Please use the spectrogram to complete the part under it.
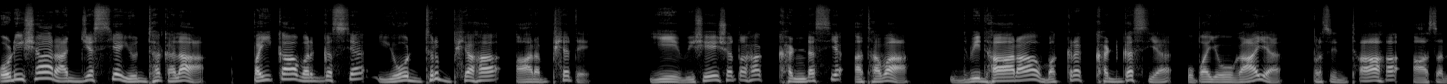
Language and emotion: Sanskrit, neutral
